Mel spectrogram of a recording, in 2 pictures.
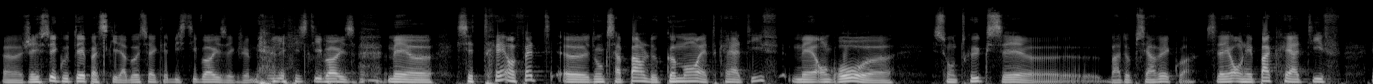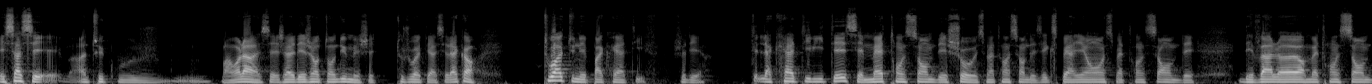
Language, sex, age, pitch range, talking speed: French, male, 30-49, 110-135 Hz, 205 wpm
